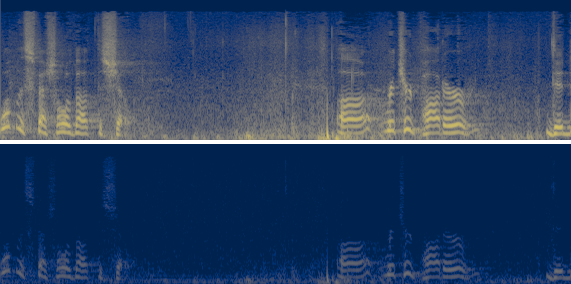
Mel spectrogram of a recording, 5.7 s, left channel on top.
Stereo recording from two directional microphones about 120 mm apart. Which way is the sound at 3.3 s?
15° left (ahead or behind).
